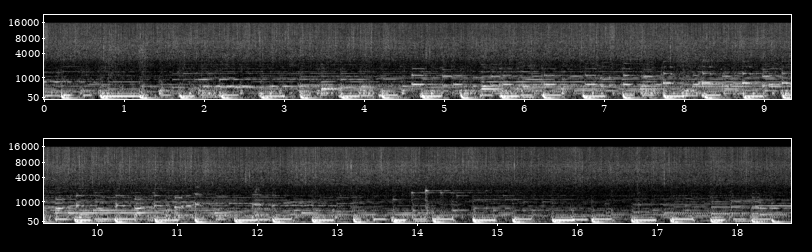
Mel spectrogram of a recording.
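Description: Baby red potatoes and diced onion sizzling steadily in olive oil in a skillet, under background music with a steady beat.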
